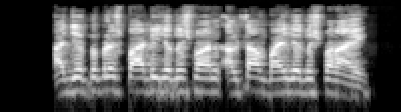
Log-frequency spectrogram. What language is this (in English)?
Sindhi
